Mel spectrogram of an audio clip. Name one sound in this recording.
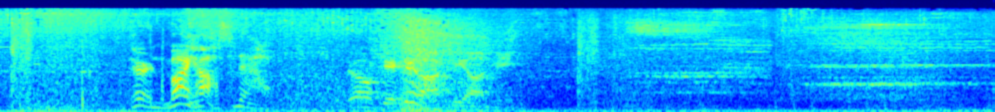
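Crackling energy bolts zap rapidly.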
